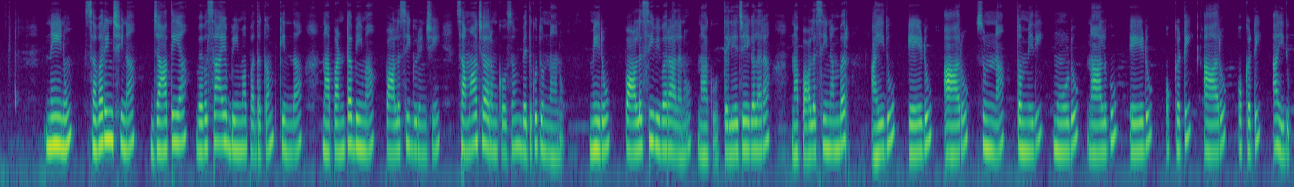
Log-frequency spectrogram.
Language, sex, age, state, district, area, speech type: Telugu, female, 30-45, Telangana, Adilabad, rural, read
